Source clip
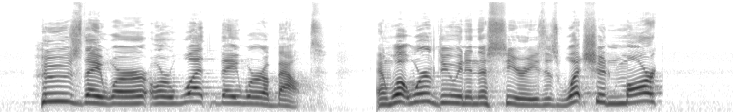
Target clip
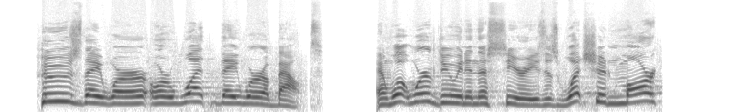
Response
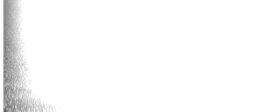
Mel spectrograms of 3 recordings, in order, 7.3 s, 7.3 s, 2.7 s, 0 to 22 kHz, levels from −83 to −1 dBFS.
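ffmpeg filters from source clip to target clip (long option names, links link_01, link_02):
-filter_complex "[0:a]asettb=1/sr,asplit=3[link_01][link_02][link_03];[link_01]atrim=end=0.854[link_04];[link_02]atrim=start=0.85:end=1.53,asetpts=PTS-STARTPTS,afade=type=in:duration=0.004:curve=qsin,afade=type=out:start_time=0.676:duration=0.004:curve=qsin,highshelf=frequency=3700:gain=-10[link_05];[link_03]atrim=start=1.526[link_06];[link_04][link_05]acrossfade=duration=0.004:curve1=hsin:curve2=qsin[link_07];[link_07][link_06]acrossfade=duration=0.004:curve1=qsin:curve2=hsin,acrusher=bits=7:mix=0:aa=0.5,acrossover=split=280|1900[link_08][link_09][link_10];[link_08]acompressor=threshold=-43dB:ratio=4[link_11];[link_09]acompressor=threshold=-28dB:ratio=4[link_12];[link_10]acompressor=threshold=-38dB:ratio=4[link_13];[link_11][link_12][link_13]amix=inputs=3:normalize=0"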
